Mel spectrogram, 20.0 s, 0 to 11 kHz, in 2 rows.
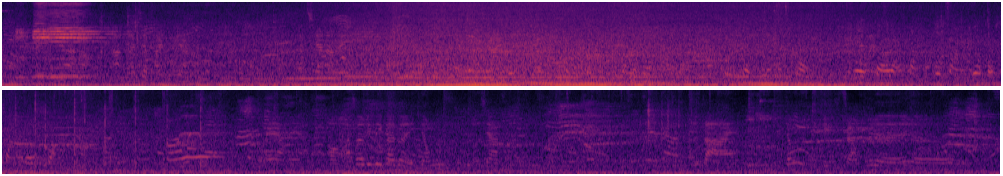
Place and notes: Mingzhi Rd., Taishan Dist. - Follow the visually impaired
On the bus, Walking on the road, Walking through the elementary school, Traffic Sound, Zoom H6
